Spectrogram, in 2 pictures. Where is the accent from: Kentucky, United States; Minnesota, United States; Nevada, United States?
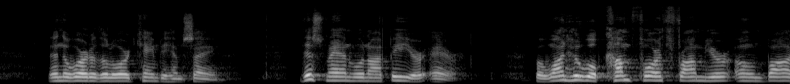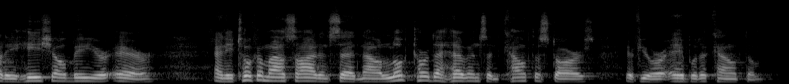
Minnesota, United States; Duluth; Dr. Paul Koistra, dear friend of mine, we're both from Duluth, Minnesota.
